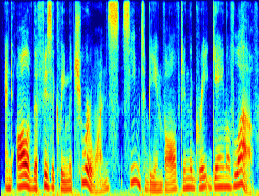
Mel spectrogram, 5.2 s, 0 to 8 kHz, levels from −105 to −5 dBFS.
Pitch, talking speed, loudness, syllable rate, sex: 125 Hz, 195 wpm, -18 LUFS, 4.9 syllables/s, male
